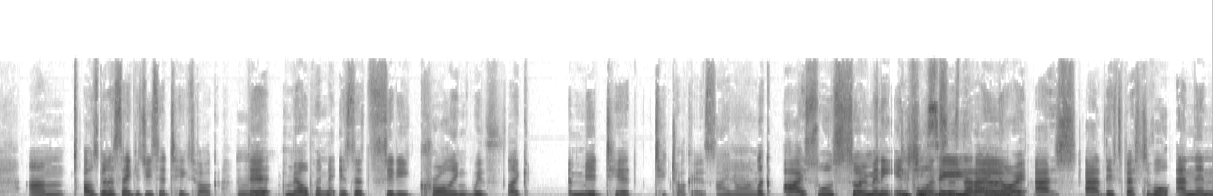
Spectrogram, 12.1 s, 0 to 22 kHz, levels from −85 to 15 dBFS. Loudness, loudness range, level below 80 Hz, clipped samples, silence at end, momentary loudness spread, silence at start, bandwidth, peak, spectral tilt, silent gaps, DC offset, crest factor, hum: -18 LUFS; 8 LU; -60 dBFS; under 0.1%; 0 s; 13 LU; 0 s; 15.5 kHz; -2 dBFS; -3.5 dB/octave; none; under 0.1%; 18 dB; none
